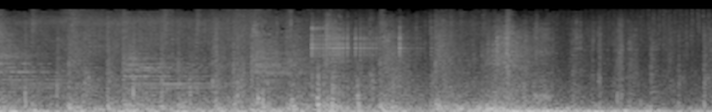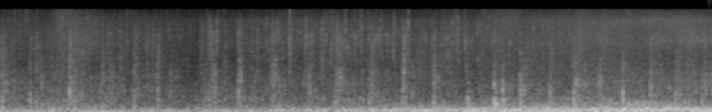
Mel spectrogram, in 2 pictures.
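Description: Footsteps thud quickly on soft ground and wooden planks.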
